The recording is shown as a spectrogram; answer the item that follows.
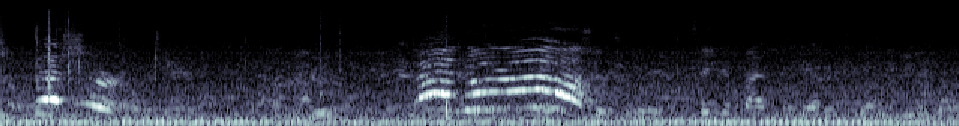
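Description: High-pitched voices shouting: the last syllable of a quick chant about half a second in, then one long, rising-and-falling call about three seconds in, over a steady low hum.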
